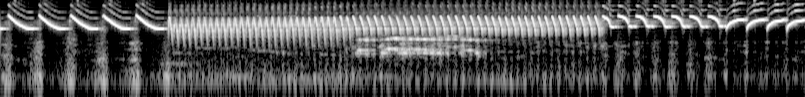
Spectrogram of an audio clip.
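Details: An American canary sings loud, high, rapid phrases: falling whistled notes repeated about three per second, a long buzzy trill, then rising and falling whistles.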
